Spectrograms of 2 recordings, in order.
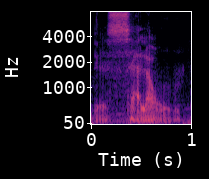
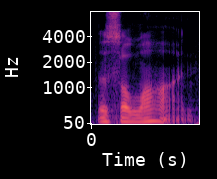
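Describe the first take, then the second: First: "salon" softly, first vowel as in "sad"; soft French-style salon. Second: Said in the usual way. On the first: Shown as a demonstration. Trying pronunciations of salon.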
